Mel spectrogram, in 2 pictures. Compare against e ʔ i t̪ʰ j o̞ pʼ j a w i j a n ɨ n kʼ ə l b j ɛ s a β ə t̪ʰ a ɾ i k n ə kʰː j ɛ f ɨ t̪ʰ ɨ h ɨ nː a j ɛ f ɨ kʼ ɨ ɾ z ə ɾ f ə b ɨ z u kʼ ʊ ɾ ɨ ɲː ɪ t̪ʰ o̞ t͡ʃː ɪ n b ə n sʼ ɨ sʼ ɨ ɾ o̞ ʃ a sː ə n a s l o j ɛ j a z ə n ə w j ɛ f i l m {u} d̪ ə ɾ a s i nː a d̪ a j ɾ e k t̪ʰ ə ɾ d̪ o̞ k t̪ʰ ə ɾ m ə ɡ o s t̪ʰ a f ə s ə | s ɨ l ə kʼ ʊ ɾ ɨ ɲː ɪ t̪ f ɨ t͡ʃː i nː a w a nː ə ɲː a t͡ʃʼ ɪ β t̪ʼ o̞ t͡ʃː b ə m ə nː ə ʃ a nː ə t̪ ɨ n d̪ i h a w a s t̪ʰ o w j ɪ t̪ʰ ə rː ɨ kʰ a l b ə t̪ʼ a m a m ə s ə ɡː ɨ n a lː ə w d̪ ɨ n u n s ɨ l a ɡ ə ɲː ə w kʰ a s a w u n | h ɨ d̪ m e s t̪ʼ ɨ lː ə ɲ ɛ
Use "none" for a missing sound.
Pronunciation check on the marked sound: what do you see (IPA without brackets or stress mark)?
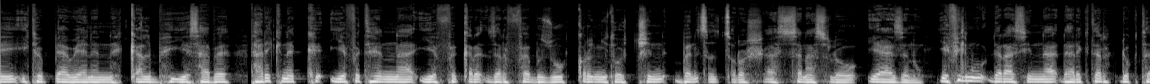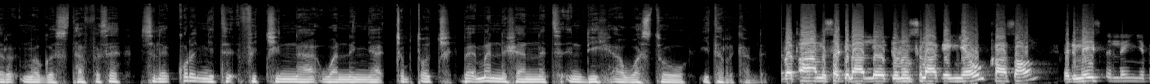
u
